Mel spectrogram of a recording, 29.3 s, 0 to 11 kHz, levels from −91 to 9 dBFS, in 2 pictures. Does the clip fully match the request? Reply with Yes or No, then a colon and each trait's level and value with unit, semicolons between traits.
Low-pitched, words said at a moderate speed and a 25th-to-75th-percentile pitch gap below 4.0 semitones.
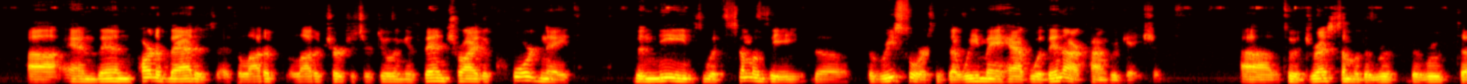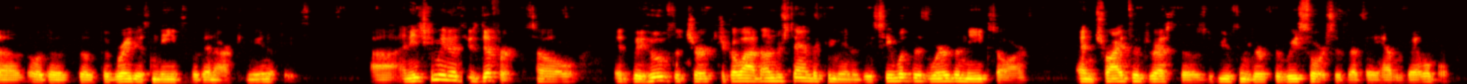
Yes: low, 110 Hz; average, 190 wpm; average, 2.9 semitones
